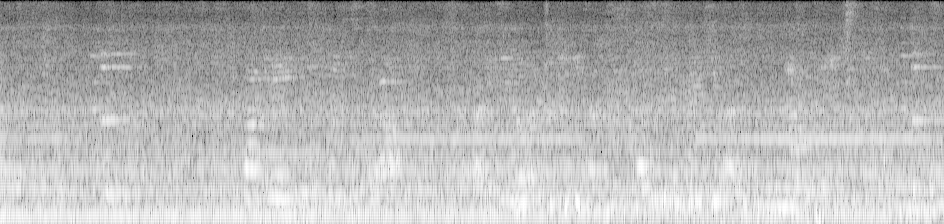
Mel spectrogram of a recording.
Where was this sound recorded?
in a cafe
